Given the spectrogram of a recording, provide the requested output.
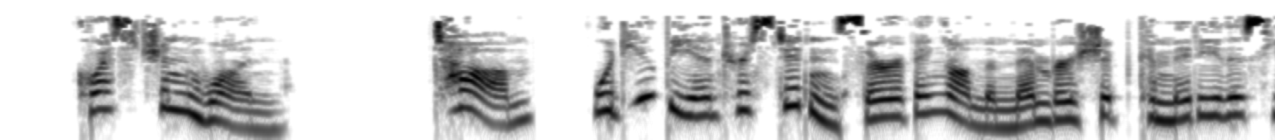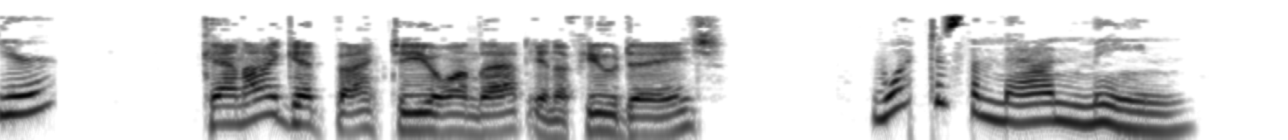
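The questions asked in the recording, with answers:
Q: What does the man mean?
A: He needs a few days to think about it before deciding.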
